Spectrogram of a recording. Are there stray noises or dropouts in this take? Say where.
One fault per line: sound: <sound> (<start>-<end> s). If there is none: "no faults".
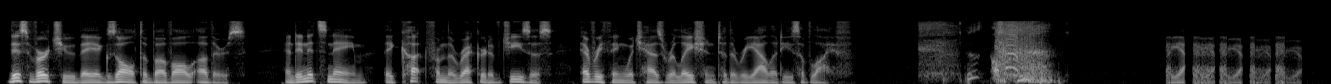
sound: throat clearing (9.2-10.7 s)
sound: laugh (11.7-13.0 s)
